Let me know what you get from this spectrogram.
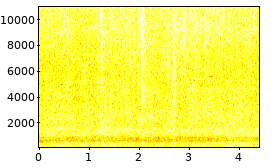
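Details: Swarm of bees having left the hive, heard as an even, rich buzzing hum with strong low bands, constant throughout and without pauses.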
